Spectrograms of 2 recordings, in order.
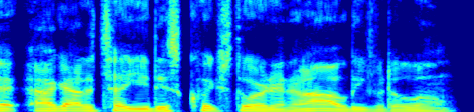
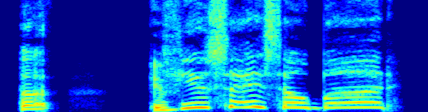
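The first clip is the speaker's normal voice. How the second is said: much higher, skeptical shrug; doubtful rescuer. Acted. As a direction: if you say so, then leave. Joke: rescuer leaves doubtful.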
